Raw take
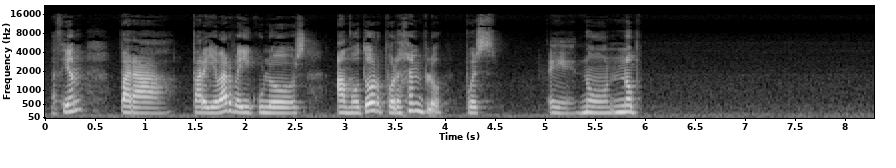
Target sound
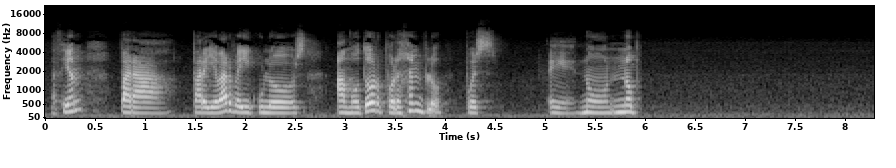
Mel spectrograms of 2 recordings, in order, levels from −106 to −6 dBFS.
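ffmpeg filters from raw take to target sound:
ffmpeg -i in.wav -af "lowpass=frequency=6200:width=0.5412,lowpass=frequency=6200:width=1.3066" out.wav

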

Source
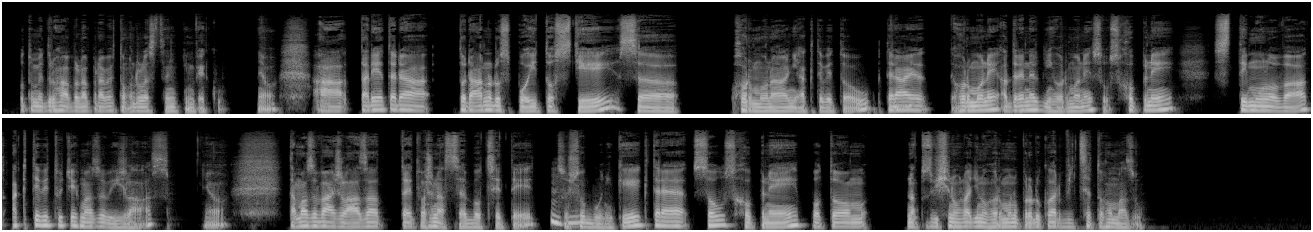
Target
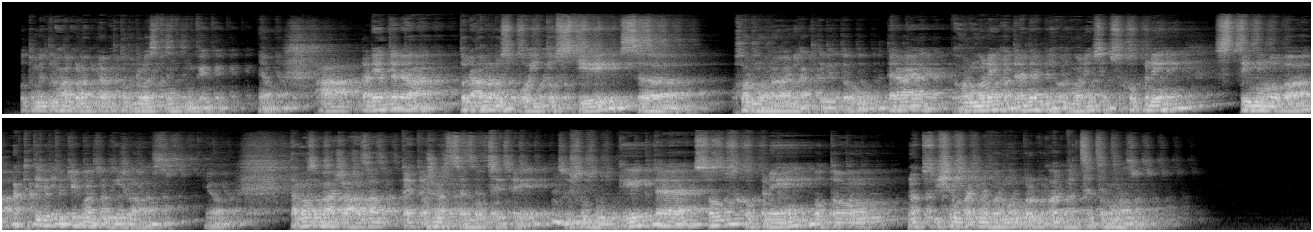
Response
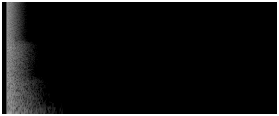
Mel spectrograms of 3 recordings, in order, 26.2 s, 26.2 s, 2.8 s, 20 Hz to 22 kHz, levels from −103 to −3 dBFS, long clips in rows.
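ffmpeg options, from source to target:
-filter_complex "[0:a]asettb=1/sr,asplit=3[link_01][link_02][link_03];[link_01]atrim=end=3.034[link_04];[link_02]atrim=start=3.03:end=3.67,asetpts=PTS-STARTPTS,afade=type=in:duration=0.004:curve=qsin,afade=type=out:start_time=0.636:duration=0.004:curve=qsin,lowpass=2300[link_05];[link_03]atrim=start=3.666[link_06];[link_04][link_05]acrossfade=duration=0.004:curve1=hsin:curve2=qsin[link_07];[link_07][link_06]acrossfade=duration=0.004:curve1=qsin:curve2=hsin,asplit=5[link_08][link_09][link_10][link_11][link_12];[link_09]adelay=151,afreqshift=40,volume=-6.5dB[link_13];[link_10]adelay=302,afreqshift=80,volume=-14.9dB[link_14];[link_11]adelay=453,afreqshift=120,volume=-23.3dB[link_15];[link_12]adelay=604,afreqshift=160,volume=-31.7dB[link_16];[link_08][link_13][link_14][link_15][link_16]amix=inputs=5:normalize=0[link_17];[1:a]atrim=start_sample=2205[link_18];[link_17][link_18]afir=irnorm=-1:irlink=0"

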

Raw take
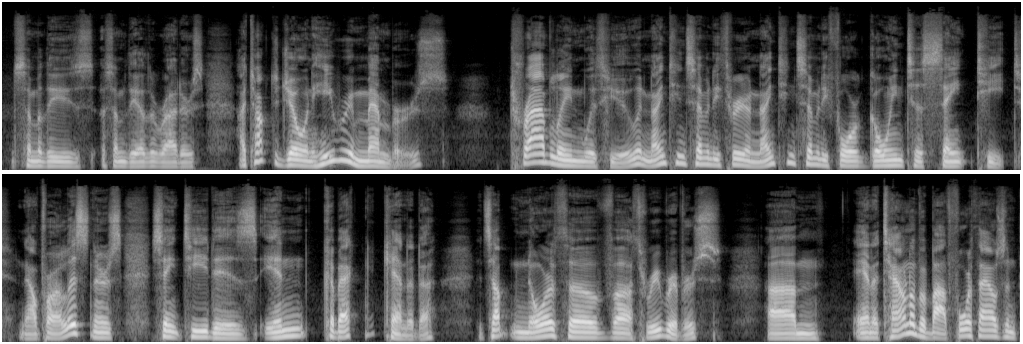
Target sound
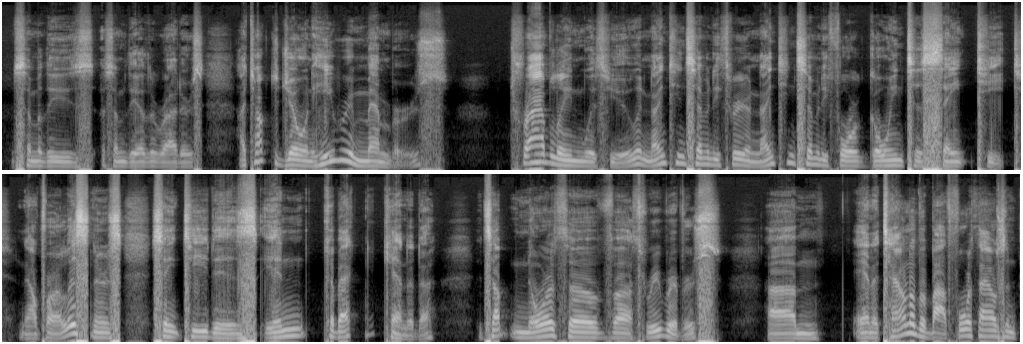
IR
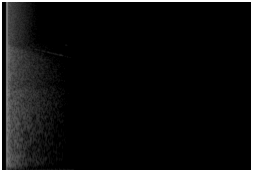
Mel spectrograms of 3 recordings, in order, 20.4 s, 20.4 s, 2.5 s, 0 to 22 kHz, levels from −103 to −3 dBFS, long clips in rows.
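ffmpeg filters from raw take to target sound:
-af "aexciter=amount=11.9:drive=8.4:freq=3400,aeval=exprs='2.99*(cos(1*acos(clip(val(0)/2.99,-1,1)))-cos(1*PI/2))+0.266*(cos(8*acos(clip(val(0)/2.99,-1,1)))-cos(8*PI/2))':channel_layout=same,volume=-11.5dB"

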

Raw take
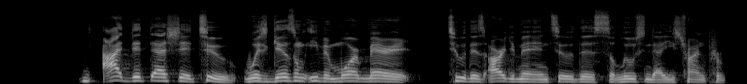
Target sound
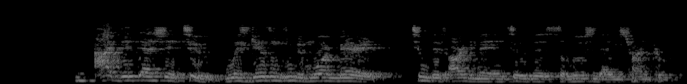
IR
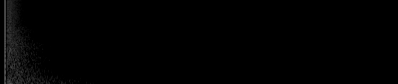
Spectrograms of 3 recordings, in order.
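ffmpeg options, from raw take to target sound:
-filter_complex "[0:a]acontrast=78,asplit=2[link_01][link_02];[link_02]adelay=113,lowpass=frequency=3300:poles=1,volume=-12dB,asplit=2[link_03][link_04];[link_04]adelay=113,lowpass=frequency=3300:poles=1,volume=0.39,asplit=2[link_05][link_06];[link_06]adelay=113,lowpass=frequency=3300:poles=1,volume=0.39,asplit=2[link_07][link_08];[link_08]adelay=113,lowpass=frequency=3300:poles=1,volume=0.39[link_09];[link_03][link_05][link_07][link_09]amix=inputs=4:normalize=0[link_10];[link_01][link_10]amix=inputs=2:normalize=0[link_11];[1:a]atrim=start_sample=2205,atrim=end_sample=3969,asetrate=57330,aresample=44100[link_12];[link_11][link_12]afir=irnorm=-1:irlink=0,aresample=11025,acrusher=bits=4:mode=log:mix=0:aa=0.000001,aresample=44100,lowshelf=frequency=77:gain=6.5,asoftclip=type=tanh:threshold=-19dB,alimiter=level_in=4dB:limit=-24dB:level=0:latency=1:release=464,volume=-4dB,aemphasis=mode=production:type=bsi,asetrate=48000,aresample=44100,afftfilt=real='re*gte(hypot(re,im),0.0141)':imag='im*gte(hypot(re,im),0.0141)':win_size=1024:overlap=0.75,volume=-3dB" -ar 48000 -c:a libmp3lame -b:a 80k

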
